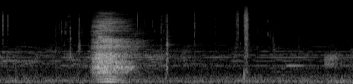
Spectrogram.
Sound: sighs

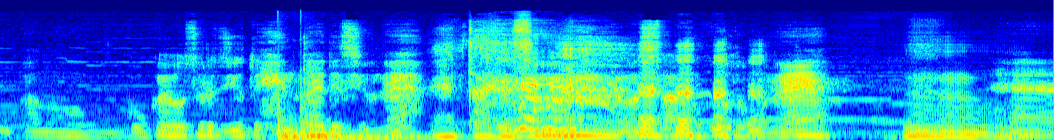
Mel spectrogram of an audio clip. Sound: laughs

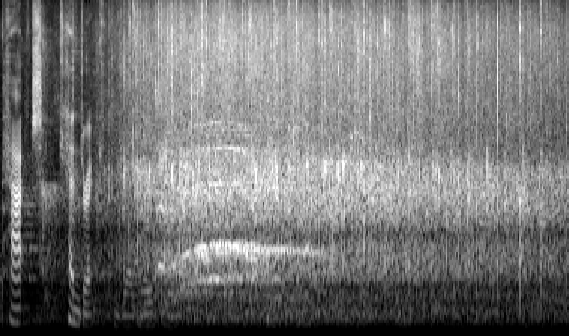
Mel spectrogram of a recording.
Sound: audience applauding; audience cheering

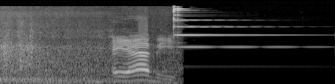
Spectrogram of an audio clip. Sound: roller coaster rumbling; ding

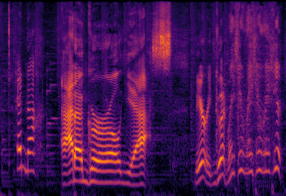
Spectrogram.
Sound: kissing sounds

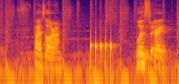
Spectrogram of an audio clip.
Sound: emojis popping

